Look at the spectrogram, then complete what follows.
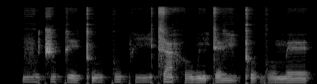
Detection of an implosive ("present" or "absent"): absent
